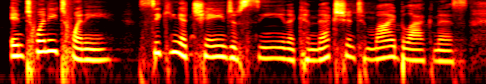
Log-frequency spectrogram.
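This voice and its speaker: With a Canadian accent and lively intonation, a woman speaks over noticeable background noise. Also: fairly low pitch for a woman, moderate pace. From Canada. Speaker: entrepreneur. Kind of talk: conference talk.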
